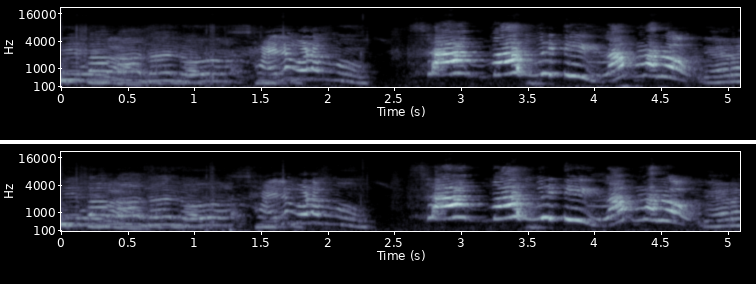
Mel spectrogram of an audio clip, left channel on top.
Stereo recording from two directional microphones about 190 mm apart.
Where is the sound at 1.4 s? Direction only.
5° left (ahead or behind).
